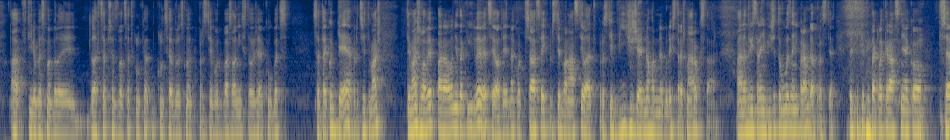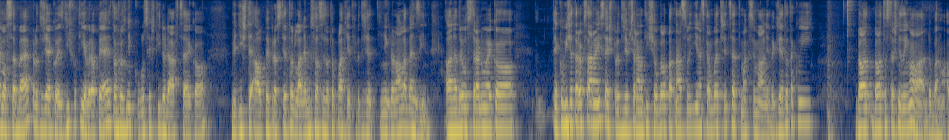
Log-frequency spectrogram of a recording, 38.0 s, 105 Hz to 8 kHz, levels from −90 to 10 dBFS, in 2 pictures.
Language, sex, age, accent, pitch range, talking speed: Czech, male, 20-39, native, 120-145 Hz, 215 wpm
